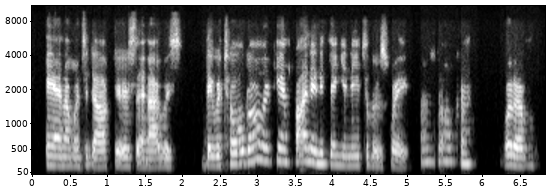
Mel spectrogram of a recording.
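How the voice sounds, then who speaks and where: A normal speaking voice at a fairly quick pace, lively intonation, and a dry, close sound with no echo. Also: woman, medium pitch for a woman. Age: 60s. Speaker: patient advocate. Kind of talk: testimony.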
